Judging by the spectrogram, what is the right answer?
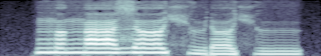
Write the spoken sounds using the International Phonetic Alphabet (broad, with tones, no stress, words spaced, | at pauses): ŋɐ˥ŋaː˥zɐː˥ çʉ˩ ɾɐː˩çʉː˩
